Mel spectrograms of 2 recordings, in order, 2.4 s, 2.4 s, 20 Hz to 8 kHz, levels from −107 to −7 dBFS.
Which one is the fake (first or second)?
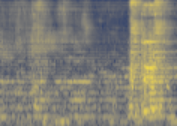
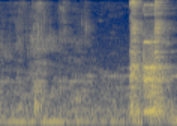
first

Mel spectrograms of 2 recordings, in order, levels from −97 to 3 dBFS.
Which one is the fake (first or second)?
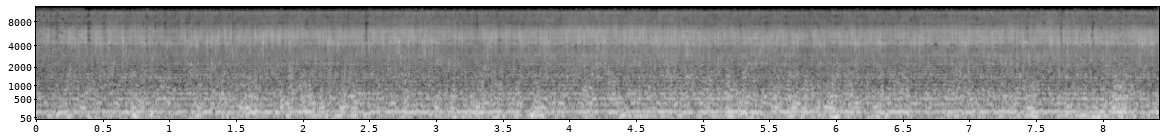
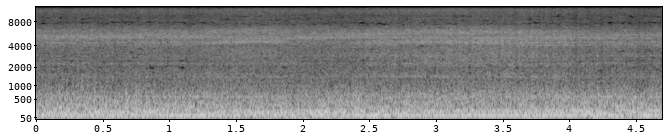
first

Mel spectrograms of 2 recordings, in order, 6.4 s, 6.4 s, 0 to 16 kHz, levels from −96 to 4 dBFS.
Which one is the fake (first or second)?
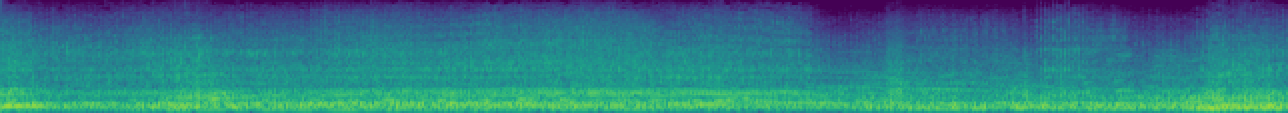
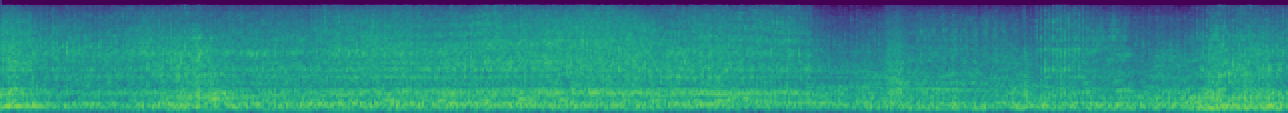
second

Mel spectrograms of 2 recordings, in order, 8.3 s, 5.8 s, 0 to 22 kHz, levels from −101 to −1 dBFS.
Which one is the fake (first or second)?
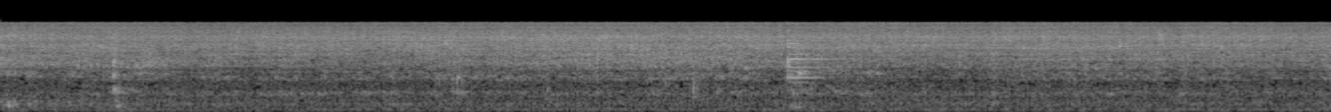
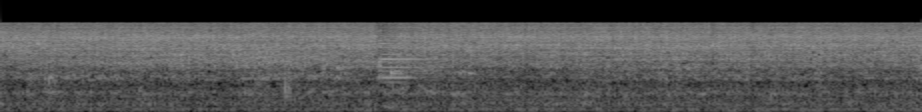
first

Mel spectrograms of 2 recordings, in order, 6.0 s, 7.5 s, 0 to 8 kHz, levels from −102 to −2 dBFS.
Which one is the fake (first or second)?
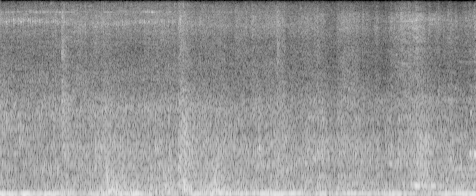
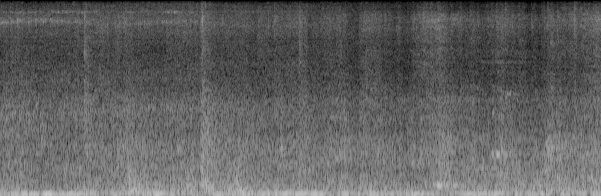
second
